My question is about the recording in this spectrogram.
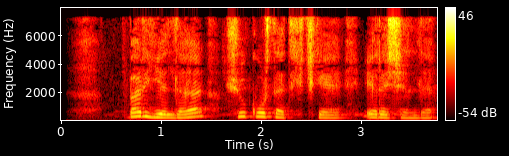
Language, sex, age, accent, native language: Uzbek, female, 18-24, Jizzax, Uzbek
